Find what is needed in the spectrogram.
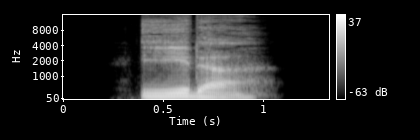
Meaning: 1. a surname 2. a river in Germany
- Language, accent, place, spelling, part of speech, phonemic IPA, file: German, Germany, Berlin, Eder, proper noun, /ˈeːdɐ/, De-Eder.ogg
